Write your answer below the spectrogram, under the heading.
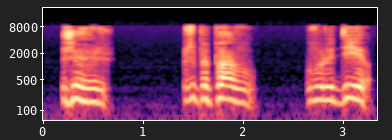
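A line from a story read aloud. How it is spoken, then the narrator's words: Sobbing. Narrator (French): sanglota-t-il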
